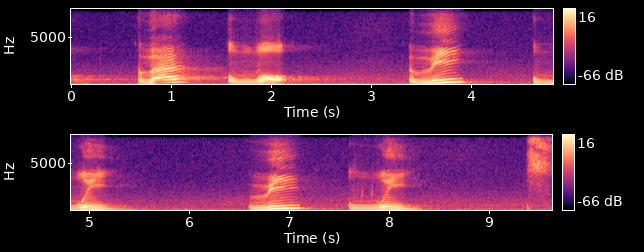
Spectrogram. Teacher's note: Diucapkan dengan menyentuhkan ujung lidah dengan dua gigi seri bagian atas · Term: huruf dha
